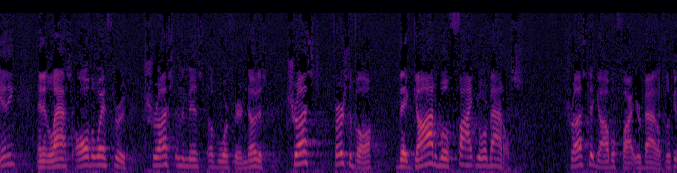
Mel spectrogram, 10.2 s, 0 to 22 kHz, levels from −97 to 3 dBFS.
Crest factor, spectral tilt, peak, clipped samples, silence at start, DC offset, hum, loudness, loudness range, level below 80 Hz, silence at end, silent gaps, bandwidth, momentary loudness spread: 20 dB; -4 dB/octave; -32 dBFS; under 0.1%; 0 s; under 0.1%; none; -52 LUFS; 4 LU; -76 dBFS; 0 s; none; 16 kHz; 14 LU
